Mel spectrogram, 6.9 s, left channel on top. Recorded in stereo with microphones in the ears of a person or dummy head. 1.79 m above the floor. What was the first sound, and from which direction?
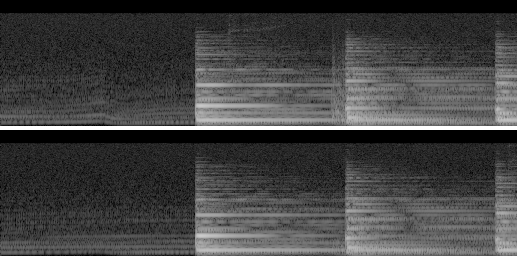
A piano, centre (ahead or behind).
